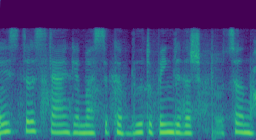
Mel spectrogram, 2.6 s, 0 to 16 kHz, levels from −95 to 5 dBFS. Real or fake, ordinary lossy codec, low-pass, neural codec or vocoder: fake; AAC, 96 kbps; 7.2 kHz; codec, 16 kHz, 0.8 kbps, ZipCodec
